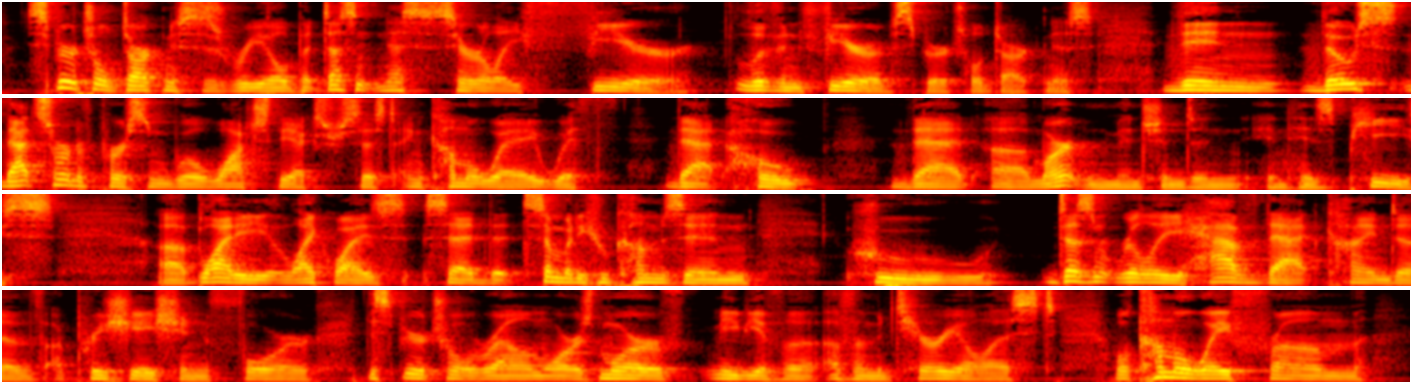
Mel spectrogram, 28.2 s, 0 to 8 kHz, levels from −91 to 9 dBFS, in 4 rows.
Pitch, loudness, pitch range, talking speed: 115 Hz, -23 LUFS, 110-130 Hz, 155 wpm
